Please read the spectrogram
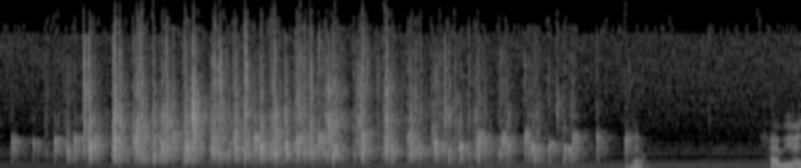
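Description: Scattered applause from a small audience that lasts about six seconds and dies away, over a steady electrical hum.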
